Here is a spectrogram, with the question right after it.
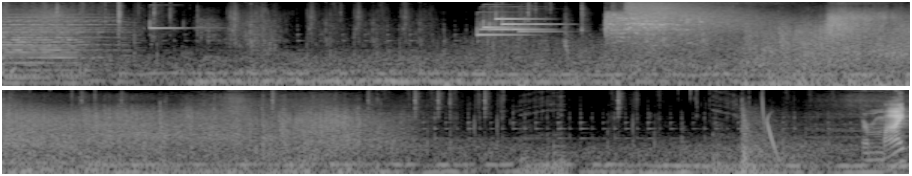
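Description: Bombs going off in The Legend of Zelda: Wind Waker, a few heavy blasts rumbling through the middle of the stretch, mixed with game music and effects, with a player talking over parts of it.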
